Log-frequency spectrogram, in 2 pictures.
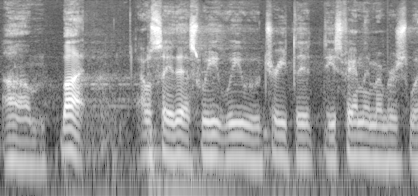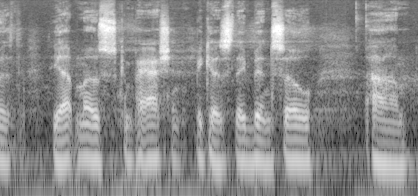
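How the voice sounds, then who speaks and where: Raspy-voiced male police sergeant, bright edgy tone, halting delivery, faint noise behind. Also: on the low side, level tone. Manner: halting, many ums and restarts. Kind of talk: emotional interview answers.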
